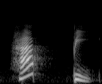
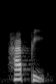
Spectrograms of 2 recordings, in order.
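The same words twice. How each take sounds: First: "Happy" broken as hap, pause, py; higher-pitched "Happy" in two separate beats, hap and py; split into syllables. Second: Said in the usual way. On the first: Shown as a demonstration. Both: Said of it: "two syllables in this word".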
